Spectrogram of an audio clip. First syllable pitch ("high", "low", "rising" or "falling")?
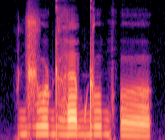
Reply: high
